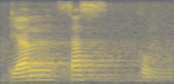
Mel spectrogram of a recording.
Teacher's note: Yamnya dibaca idhar syafawi. Mim mati bertemu dengan sin.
